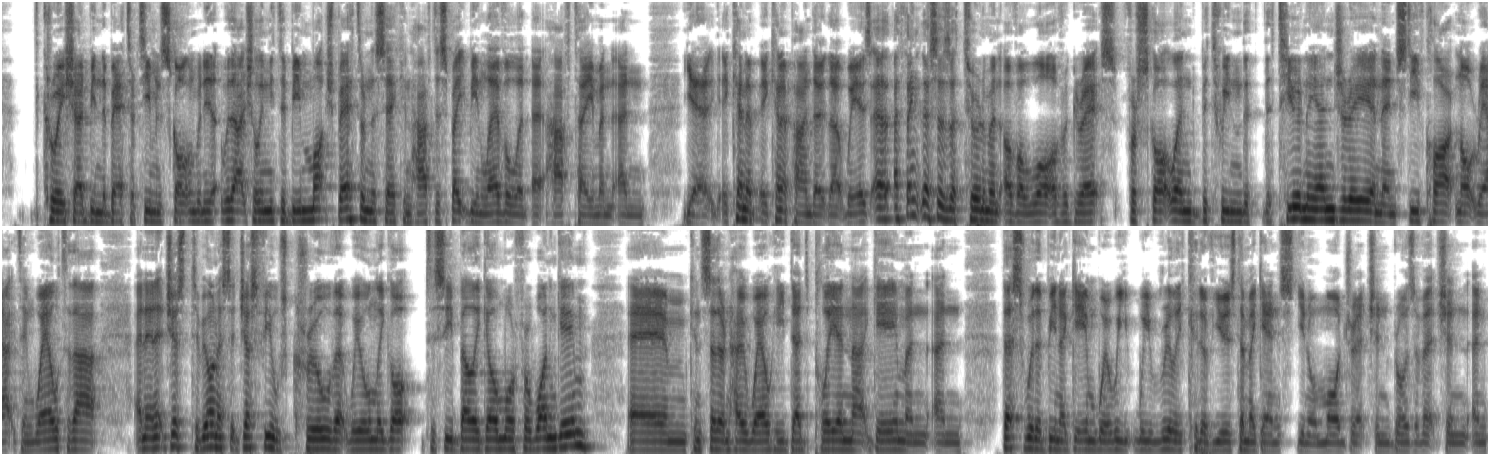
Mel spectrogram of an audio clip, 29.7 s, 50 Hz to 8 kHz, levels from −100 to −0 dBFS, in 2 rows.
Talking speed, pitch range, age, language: 255 wpm, 115-140 Hz, 20-39, English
